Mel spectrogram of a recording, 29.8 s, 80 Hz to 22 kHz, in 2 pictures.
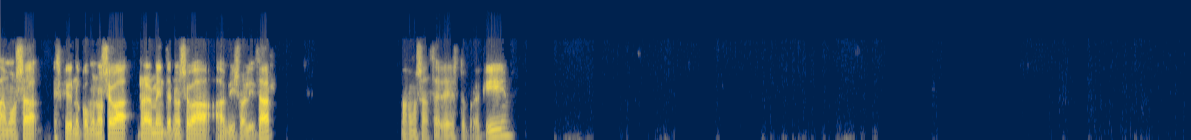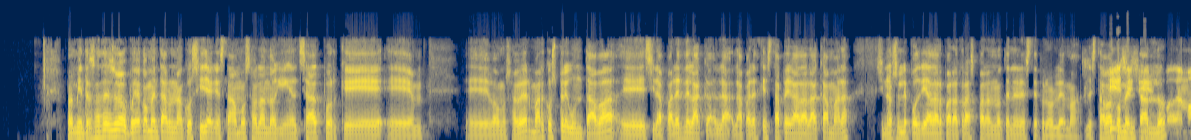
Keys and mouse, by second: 2.9 click, 3.0 z, 4.8 click, 5.7 right click, 8.1 shift+right click, 10.1 ctrl+middle click, 11.2 shift+right click, 12.0 ctrl+z, 12.1 shift+right click, 15.1 click, 20.1 ctrl+middle click, 27.2 ctrl+middle click.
